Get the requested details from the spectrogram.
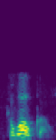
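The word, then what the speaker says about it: Cuoco: Pronounce it for me, Redwine. Who? Kelly? Kawoko.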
